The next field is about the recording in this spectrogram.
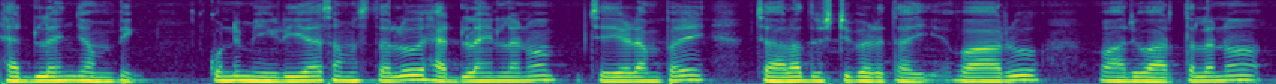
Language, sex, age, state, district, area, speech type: Telugu, male, 18-30, Andhra Pradesh, Konaseema, rural, spontaneous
